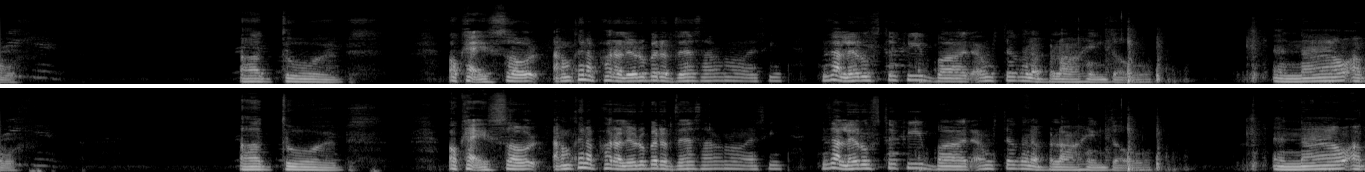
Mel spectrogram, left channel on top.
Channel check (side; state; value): both; normal; correlation 0.41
